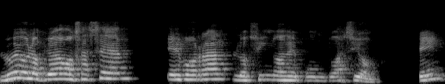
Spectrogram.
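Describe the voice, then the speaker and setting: Speaking with a Rioplatense accent at a fairly slow pace, a man with a high pitch keeps very even loudness and ordinary pitch variation. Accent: Argentine Rioplatense Spanish. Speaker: university lecturer. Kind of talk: lecture. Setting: video call.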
